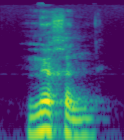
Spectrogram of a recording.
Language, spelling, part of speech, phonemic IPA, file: Dutch, muggen, noun, /ˈmʏɣə(n)/, Nl-muggen.ogg
- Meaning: plural of mug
